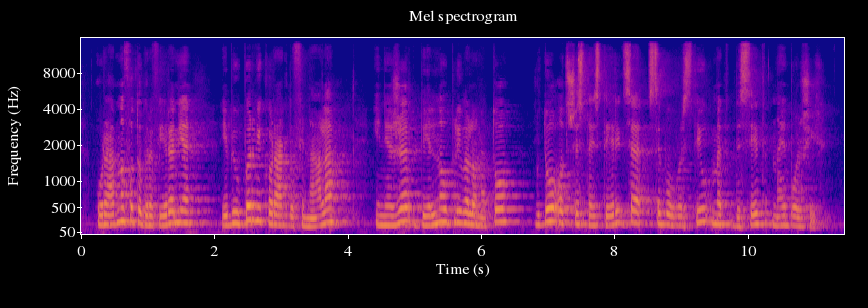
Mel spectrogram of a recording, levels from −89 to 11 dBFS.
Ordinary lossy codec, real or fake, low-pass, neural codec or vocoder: AAC, 48 kbps; fake; 14.4 kHz; codec, 44.1 kHz, 7.8 kbps, DAC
